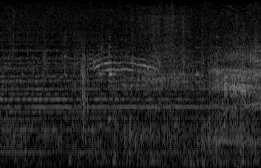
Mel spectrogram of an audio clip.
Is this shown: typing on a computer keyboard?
no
